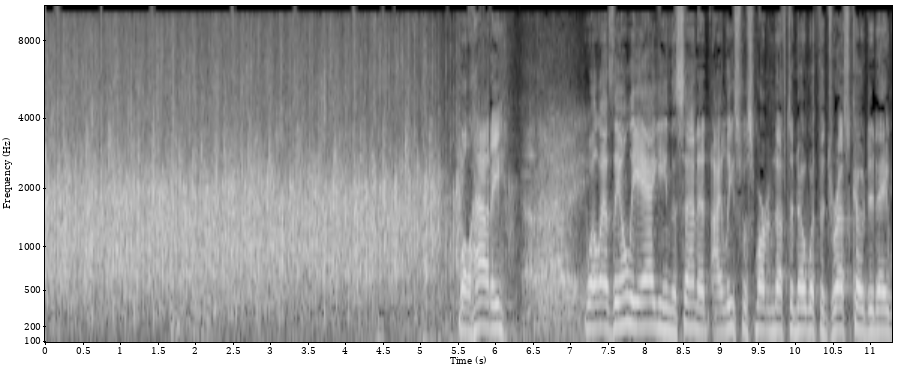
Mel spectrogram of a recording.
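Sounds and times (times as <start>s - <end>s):
audience applause: 0.0s - 6.2s
speech: 5.5s - 6.2s, 7.2s - 11.2s.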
